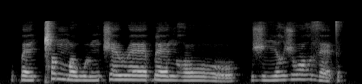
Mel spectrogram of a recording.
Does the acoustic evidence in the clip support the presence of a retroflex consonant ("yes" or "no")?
no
